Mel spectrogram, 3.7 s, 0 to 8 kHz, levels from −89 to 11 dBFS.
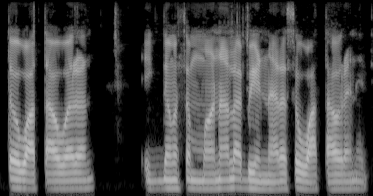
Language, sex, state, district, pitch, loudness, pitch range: Marathi, male, Maharashtra, Dhule, 120 Hz, -18 LUFS, 115-125 Hz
